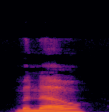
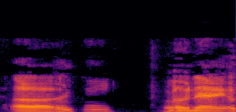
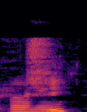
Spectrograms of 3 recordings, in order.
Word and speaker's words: Monáe: So of course, one of the things we talked about was Janelle Monáe. I know I'm saying that wrong. – Monáe. – Okay. Monáe. She's put her ring in.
